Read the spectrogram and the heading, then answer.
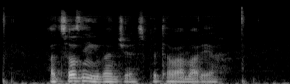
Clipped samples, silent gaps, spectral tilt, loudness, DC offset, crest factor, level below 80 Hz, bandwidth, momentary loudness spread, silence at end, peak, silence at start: under 0.1%; none; -5 dB/octave; -28 LUFS; under 0.1%; 20 dB; -50 dBFS; 16 kHz; 20 LU; 0 s; -10 dBFS; 0.05 s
